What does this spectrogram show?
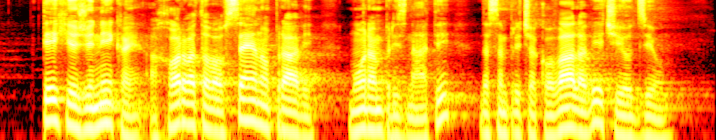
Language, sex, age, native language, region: Slovenian, male, 30-49, Slovenian, Savinja region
